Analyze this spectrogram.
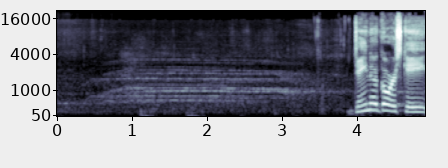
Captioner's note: crowd cheering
